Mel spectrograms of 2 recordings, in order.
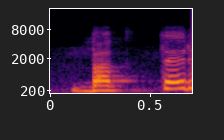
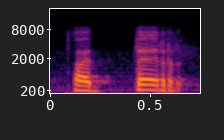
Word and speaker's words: பத்தர்: பக்தர் என்ற சொல் உச்சரிப்பிலே வடமொழி கலந்துவிடுகின்றது என்பதனால பத்தர் என்று தகரம் சொல்லப்படுகின்றது அந்த வார்த்தை சொல் அதனுடைய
